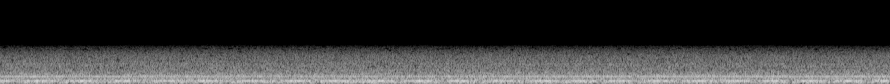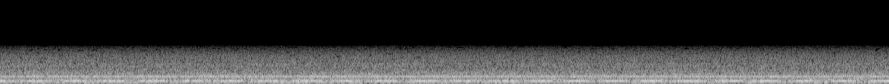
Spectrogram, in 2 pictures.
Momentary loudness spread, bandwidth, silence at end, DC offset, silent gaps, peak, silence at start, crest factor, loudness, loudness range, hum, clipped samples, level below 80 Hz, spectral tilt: 1 LU; 2.4 kHz; 0 s; under 0.1%; none; -4 dBFS; 0 s; 12 dB; -18 LUFS; 0 LU; none; under 0.1%; -30 dBFS; -14.5 dB/octave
